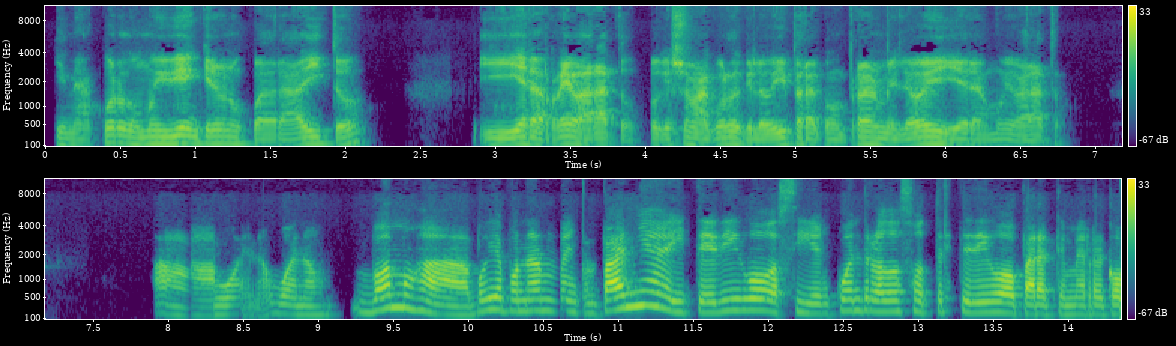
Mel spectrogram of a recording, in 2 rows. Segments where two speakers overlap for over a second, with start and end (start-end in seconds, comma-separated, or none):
none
